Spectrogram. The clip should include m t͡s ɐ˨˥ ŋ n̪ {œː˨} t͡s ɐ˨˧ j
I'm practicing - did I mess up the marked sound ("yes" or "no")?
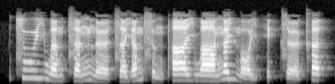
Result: yes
